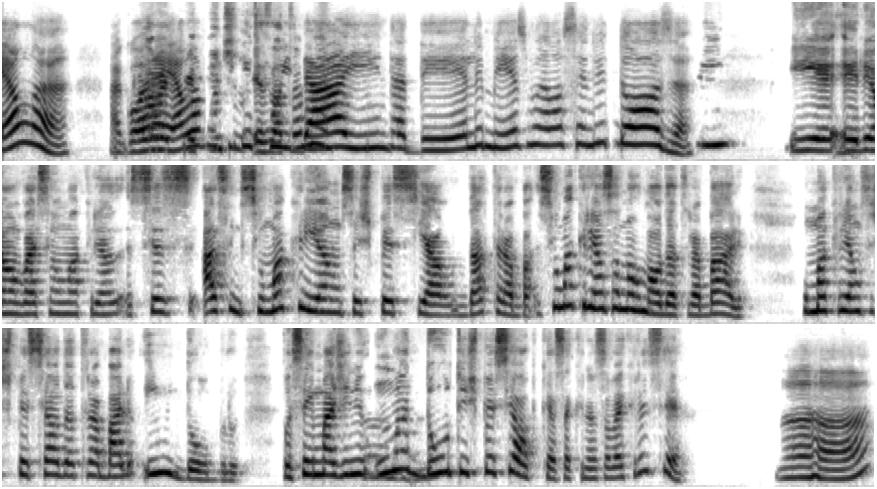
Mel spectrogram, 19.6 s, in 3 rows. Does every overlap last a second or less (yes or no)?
no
